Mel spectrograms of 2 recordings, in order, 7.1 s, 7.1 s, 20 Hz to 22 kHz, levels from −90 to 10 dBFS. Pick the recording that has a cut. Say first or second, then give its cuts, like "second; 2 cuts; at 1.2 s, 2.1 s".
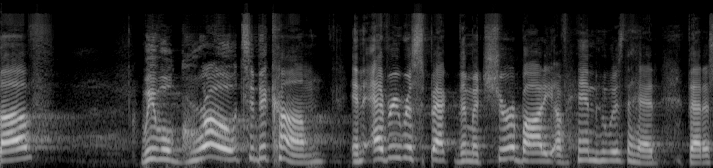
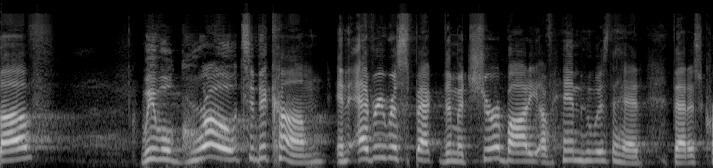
second; 1 cut; at 3.3 s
